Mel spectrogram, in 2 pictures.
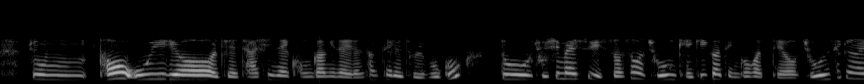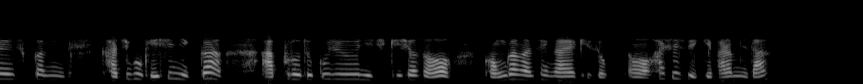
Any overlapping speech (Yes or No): No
